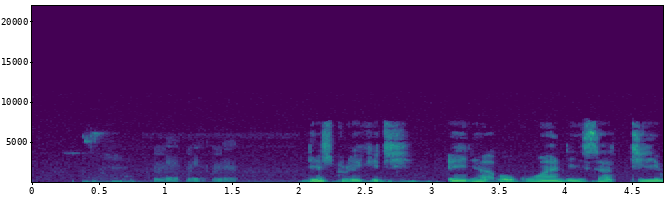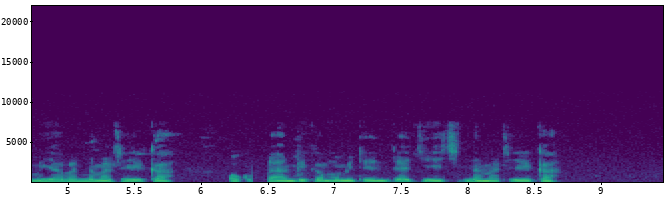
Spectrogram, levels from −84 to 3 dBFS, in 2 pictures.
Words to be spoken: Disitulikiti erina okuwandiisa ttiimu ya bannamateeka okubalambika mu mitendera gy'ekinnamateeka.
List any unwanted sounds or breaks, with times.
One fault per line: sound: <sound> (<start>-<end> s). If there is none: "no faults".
sound: laugh (0.9-1.5 s)
sound: dropout (6.4-6.5 s)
